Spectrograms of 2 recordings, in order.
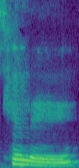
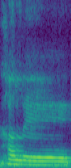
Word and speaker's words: Kelly: And my name is Kelly. Not Kle, not Kylie.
